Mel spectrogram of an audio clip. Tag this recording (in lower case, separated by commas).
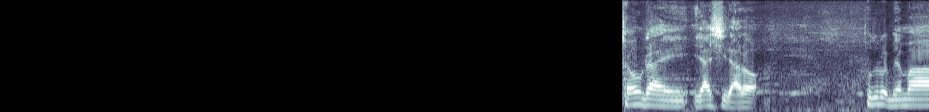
male speech, speech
